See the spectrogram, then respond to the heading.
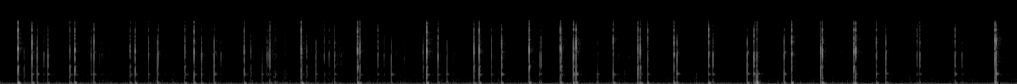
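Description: A hollow cardboard tube is held horizontally in both hands while fingers with long nails rub and scratch its surface. The result is a quiet, steady stream of short, dry, bright scratching ticks with a papery crinkle and no ring after each stroke.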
